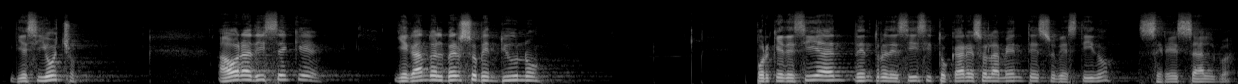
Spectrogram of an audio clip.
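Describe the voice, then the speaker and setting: A man preaching a sermon and reading scripture, drawing his phrases out with emphasis and sudden soft drops. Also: on the high side, a little slow, pauses often. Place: church hall. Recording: long church-hall reverb.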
